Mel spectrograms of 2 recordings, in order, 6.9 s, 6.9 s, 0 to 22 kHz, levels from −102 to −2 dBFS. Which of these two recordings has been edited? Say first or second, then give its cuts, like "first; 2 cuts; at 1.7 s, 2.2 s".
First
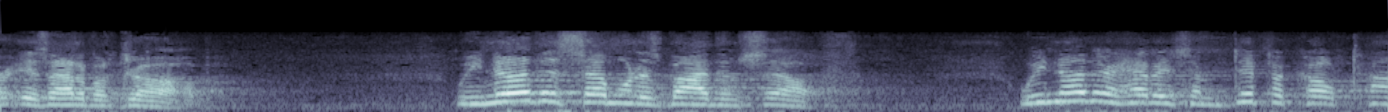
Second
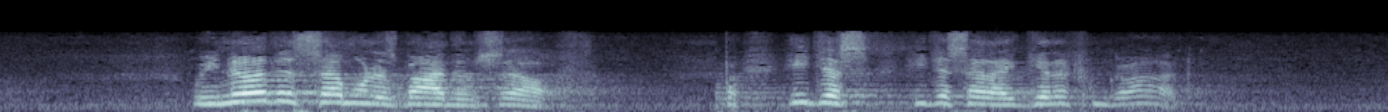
second; 1 cut; at 3.6 s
